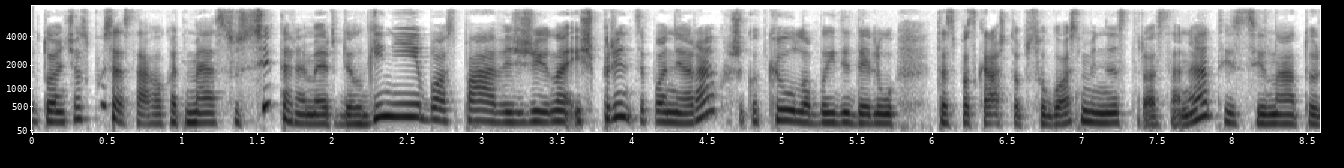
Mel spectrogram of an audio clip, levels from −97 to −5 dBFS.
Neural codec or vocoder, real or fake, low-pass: none; real; 7.2 kHz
